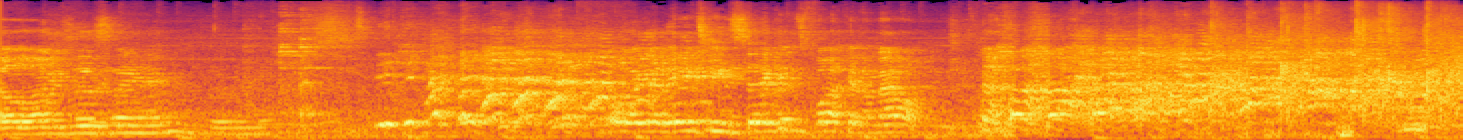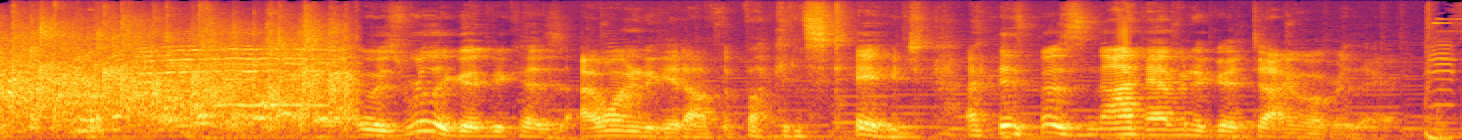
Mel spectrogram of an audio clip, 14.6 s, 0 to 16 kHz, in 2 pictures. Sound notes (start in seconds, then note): 4.8 laughter; 6.0 applause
